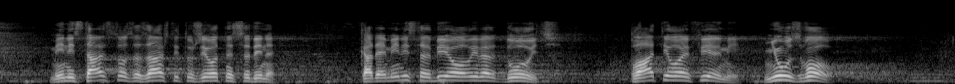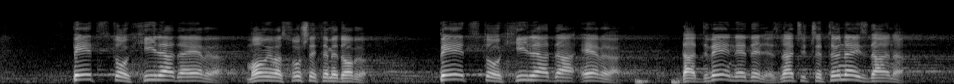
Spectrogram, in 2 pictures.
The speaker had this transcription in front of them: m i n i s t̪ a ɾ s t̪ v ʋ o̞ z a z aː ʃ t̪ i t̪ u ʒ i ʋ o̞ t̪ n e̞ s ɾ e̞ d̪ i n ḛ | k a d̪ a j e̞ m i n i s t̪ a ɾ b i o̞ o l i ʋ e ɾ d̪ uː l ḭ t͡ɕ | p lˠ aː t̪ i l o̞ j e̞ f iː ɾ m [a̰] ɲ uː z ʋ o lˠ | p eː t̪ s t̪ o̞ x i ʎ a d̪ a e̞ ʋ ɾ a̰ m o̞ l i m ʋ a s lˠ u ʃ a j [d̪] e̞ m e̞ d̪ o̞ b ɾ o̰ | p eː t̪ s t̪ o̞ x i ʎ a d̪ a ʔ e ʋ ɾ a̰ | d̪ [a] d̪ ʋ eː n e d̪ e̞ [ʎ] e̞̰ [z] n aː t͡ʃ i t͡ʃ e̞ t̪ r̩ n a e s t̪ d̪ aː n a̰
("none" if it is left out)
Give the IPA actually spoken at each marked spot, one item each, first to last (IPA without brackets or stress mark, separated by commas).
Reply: ḭ, t̪, a, ʎ, z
